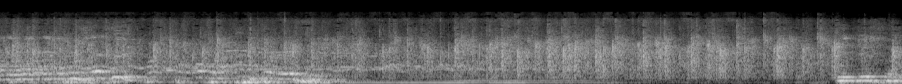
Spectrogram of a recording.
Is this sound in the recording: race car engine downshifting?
no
